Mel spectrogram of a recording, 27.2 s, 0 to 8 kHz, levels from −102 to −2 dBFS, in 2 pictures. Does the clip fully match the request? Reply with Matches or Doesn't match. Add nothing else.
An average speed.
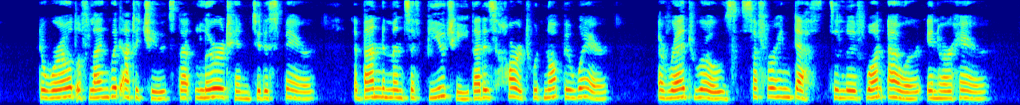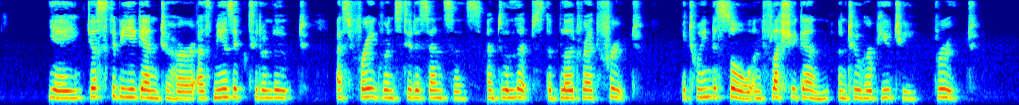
Matches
